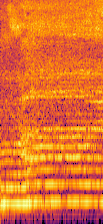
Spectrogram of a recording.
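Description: Women's barbershop quartet singing a cappella in four-part harmony: a held chord comes in suddenly after a pause and moves to a new chord about half a second in.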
